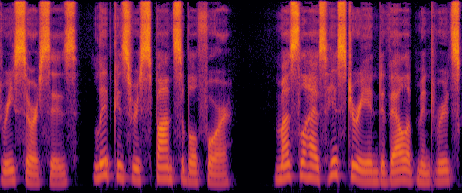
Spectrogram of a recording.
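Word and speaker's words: musl: Muscle, pronounced like the word muscle or muscle,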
